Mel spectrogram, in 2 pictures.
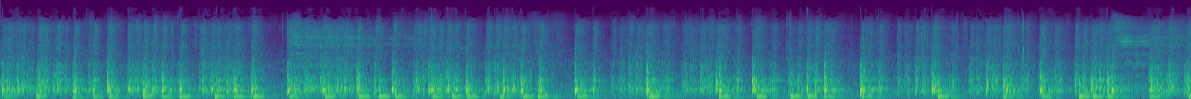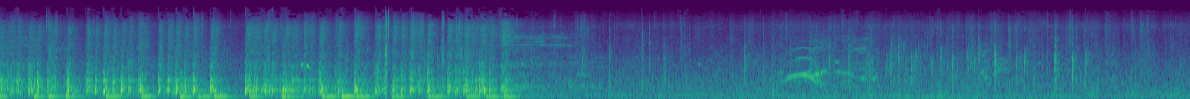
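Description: Marching band playing, with drums and a pulsing low brass beat under horns, that stops abruptly about two-thirds of the way through. After it, quieter outdoor sound with faint voices.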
